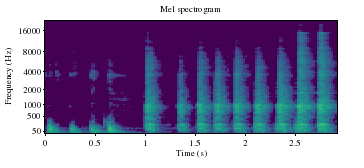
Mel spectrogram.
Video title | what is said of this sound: A Review Of The Kunwu Tao | it's just got a little bit of rattle to that clip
